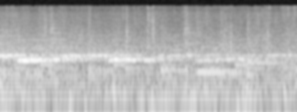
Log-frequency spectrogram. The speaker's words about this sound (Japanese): あすごい救急車がね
